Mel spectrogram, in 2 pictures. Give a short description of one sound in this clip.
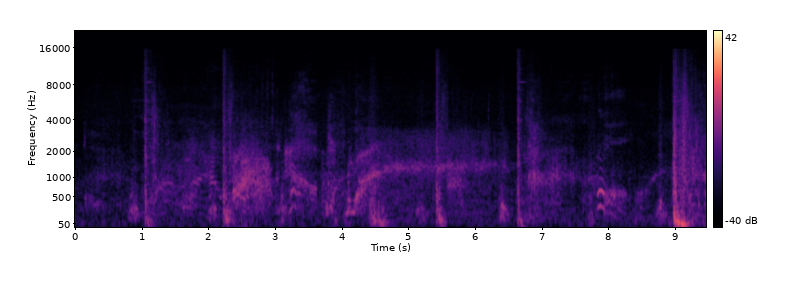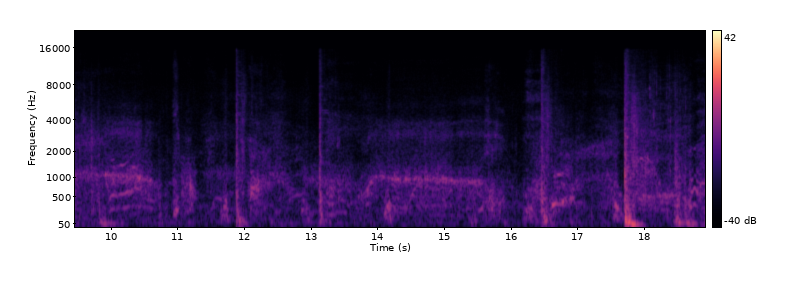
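Heavy blows thud one after another, at uneven intervals.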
